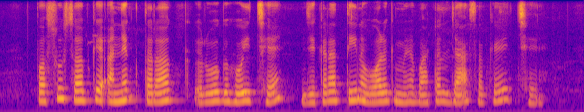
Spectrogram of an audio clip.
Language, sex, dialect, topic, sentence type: Maithili, female, Eastern / Thethi, agriculture, statement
